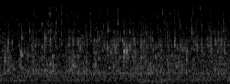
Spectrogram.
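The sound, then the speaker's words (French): A thin trickle of water, more like a small spring than a stream, runs steadily at the bottom of a small forest valley near the Col de la Haute-Baume. It is soft and continuous, with faint bubbling plinks and no voices. “j'ai posé mes microphones au fond d'un petit vallon en forêt, où il reste juste un filet d'eau qui fait plus penser à une résurgence”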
